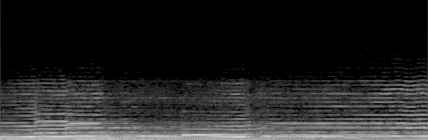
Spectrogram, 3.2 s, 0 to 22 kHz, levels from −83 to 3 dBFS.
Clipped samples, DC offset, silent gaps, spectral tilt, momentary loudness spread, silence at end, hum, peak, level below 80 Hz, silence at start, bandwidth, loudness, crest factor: under 0.1%; under 0.1%; none; -5.5 dB/octave; 6 LU; 0 s; none; -8 dBFS; -52 dBFS; 0 s; 10 kHz; -21 LUFS; 12 dB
